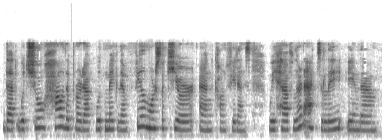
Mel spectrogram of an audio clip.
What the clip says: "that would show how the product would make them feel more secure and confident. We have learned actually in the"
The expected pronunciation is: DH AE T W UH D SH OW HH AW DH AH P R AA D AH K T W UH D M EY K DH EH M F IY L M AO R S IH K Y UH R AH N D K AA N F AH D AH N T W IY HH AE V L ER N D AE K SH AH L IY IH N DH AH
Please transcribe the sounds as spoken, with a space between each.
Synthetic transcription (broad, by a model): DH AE T W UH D SH OW HH AW DH AH P R AA D AH K T W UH D M EY K DH EH M F IY L M AO R S IH K Y UH R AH N K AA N F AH D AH N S W IY HH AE V L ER N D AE K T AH L IY IH N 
